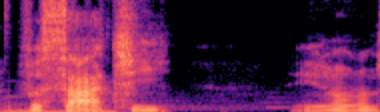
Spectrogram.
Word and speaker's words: Versace: I don't even know how to pronounce these uh past those Vasacasis or you know supposed to be Versace.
